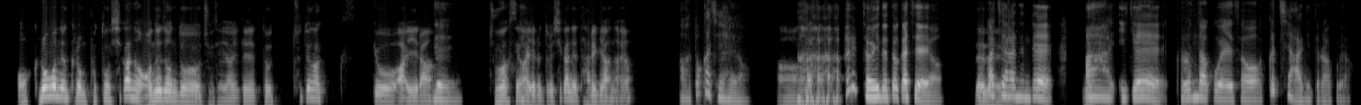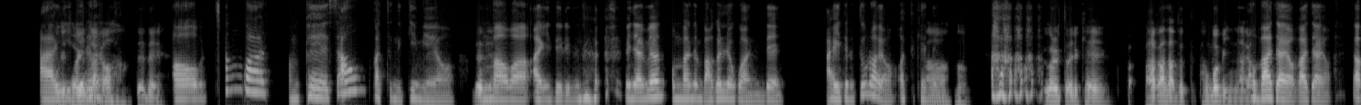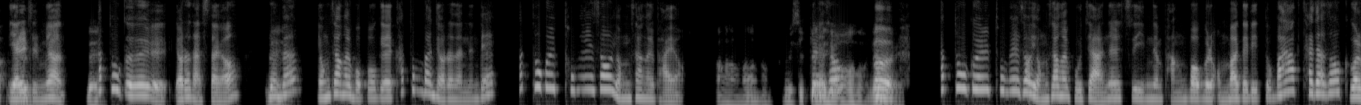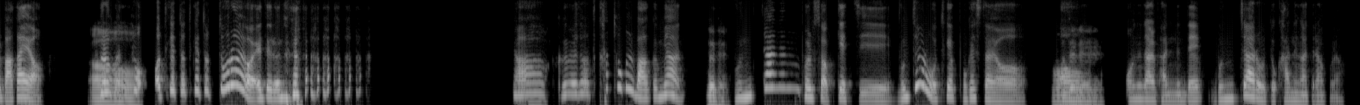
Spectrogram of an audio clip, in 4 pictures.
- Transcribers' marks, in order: tapping; laugh; laugh; laughing while speaking: "아이들이는"; laugh; laughing while speaking: "아"; laugh; other background noise
- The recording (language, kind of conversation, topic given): Korean, podcast, 아이들의 화면 시간을 어떻게 관리하시나요?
